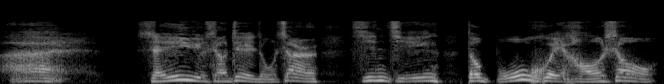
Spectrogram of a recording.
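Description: Radio drama casting: male actor as elderly theatre gatekeeper, sighing, extremely slow delivery, heavily rasped voice. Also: on the high side, a bit bright, no echo, muffled recording, heavily acted. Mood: sighing, weary. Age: older. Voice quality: husky. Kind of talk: Chinese suspense radio drama acting.

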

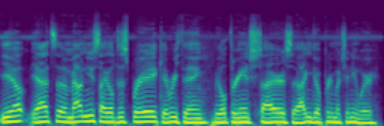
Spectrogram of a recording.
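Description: A man's voice: fairly high pitch, level tone, fast, mellow, smooth. A young man vlogging while unicycling along a wooded trail, chatting casually and playfully to other hikers, sometimes out of breath. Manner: playful, hums and exclaims while riding, out of breath at times. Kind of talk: casual chat while riding. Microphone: helmet or chest action camera.

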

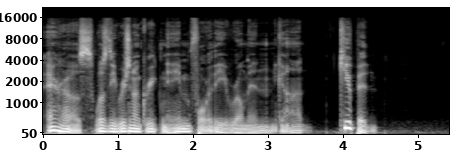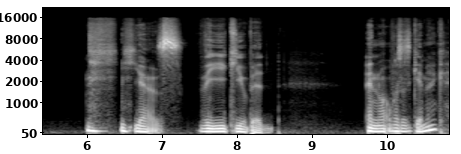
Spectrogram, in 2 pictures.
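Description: Snarky bookish male research assistant played by a man for ASMR roleplay; deep, gravelly, wry, fond, chuckling under his cynicism. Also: very animated, warm tone, dry recording, clean studio sound, heavily acted. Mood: wry, lecturing. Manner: wry, halting and chuckling, drifts into bookish lecturing. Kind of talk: intimate ASMR audio roleplay.

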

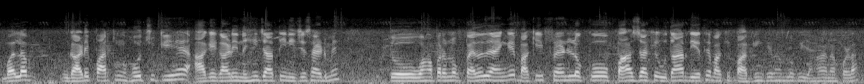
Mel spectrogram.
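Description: A young man from Jharkhand, India, chatting excitedly to viewers about a forest picnic trip, recorded outdoors on a handheld action camera. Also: high voice, quick pace, noisy background. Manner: excited, chatty, addresses viewers as bhai and yaar. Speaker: travel vlogger. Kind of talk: casual travel vlog narration. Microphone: action camera or phone held by the speaker.

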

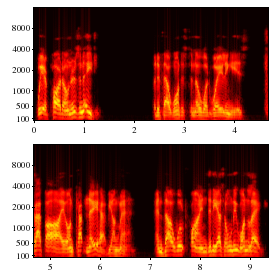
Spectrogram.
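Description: A man's voice: expressive, moderate pace, vocal fry, no room sound, highs cut off. A man voicing a fierce, blustering old male sea captain who barks archaic questions. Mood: fierce, lecturing. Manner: booming, archaic, interrogating.

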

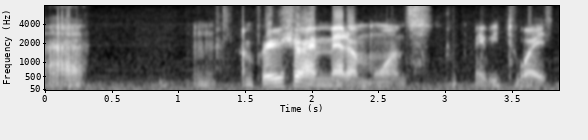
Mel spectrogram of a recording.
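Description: A man's voice: low-pitched, very animated, unhurried, vocal fry, noisy background. A man talking casually in character in an online role-playing game over a voice chat microphone.

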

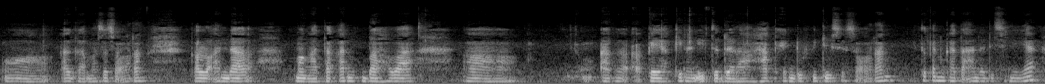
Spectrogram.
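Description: A woman's voice: low voice, a little hiss or hum. A young woman from West Sumatra, speaking earnestly into a phone camera in a small room and answering critics with rhetorical questions. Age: young adult. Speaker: convert replying to comments. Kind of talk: direct-to-camera reply video. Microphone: phone at arm's length.

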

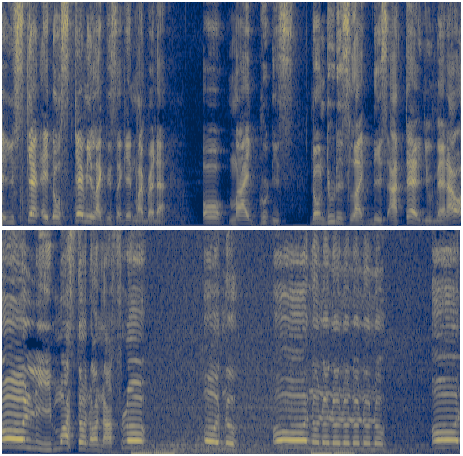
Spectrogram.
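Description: A man voicing an excitable, indignant crewmate in an animated game parody, dramatic and repetitive. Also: on the high side, slight background noise. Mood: panicked. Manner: dramatic, repeats himself, exclamatory.

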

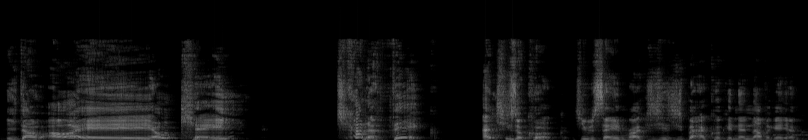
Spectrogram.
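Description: A man's voice: mid-range voice, moderate pace. A young man giving casual, exclamatory live reaction commentary, slangy and full of swearing. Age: young adult. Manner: expressive, exclamatory, slangy, profane. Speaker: reaction video host. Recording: background game music under voice.

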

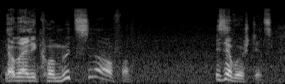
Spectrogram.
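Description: A man's voice: sits high, wildly swooping pitch, normal speed, a little hiss or hum, exaggerated voice. An actor playing a dry, bossy small-town policeman with a Bavarian accent, talking in a laconic, colloquial way in a TV crime comedy. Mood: dry bickering.

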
